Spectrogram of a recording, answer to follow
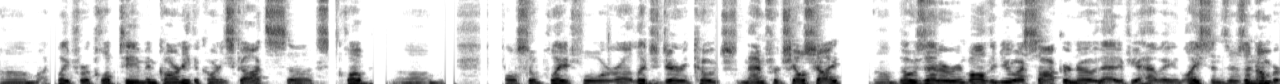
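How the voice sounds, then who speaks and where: Here a man with an American accent talks at a medium pitch and a moderate pace. His intonation is fairly even, and the sound is dry and close with no echo. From northern New Jersey, US. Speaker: former pro soccer player and college coach. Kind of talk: interview.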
